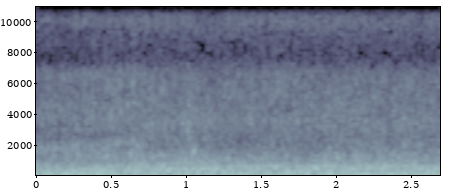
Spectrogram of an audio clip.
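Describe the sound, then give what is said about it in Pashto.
Stream water rushes around a person standing with their feet submerged in it. The loud, even wash of moving water continues without a break and no one speaks. “په اوبو کې ولاړ دی خپې په اوبو کې ورډوبي کړی دی”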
